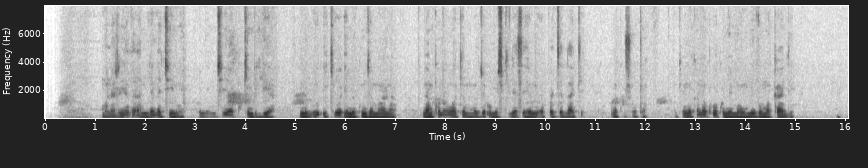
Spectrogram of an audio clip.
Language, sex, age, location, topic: Swahili, male, 18-24, Nairobi, health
